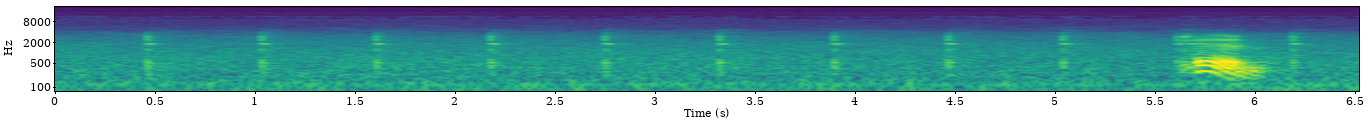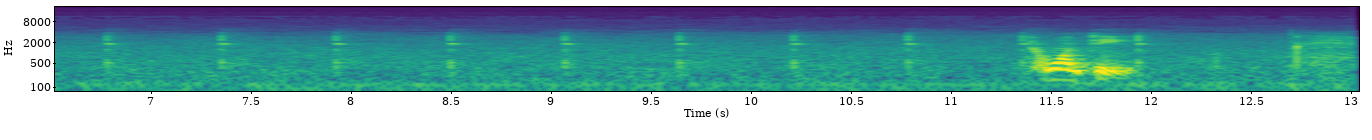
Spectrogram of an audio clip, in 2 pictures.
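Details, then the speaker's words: AED metronome pacing chest compressions at the proper rate during a CPR and AED training demonstration, after a shock was delivered: quiet regular clicks about twice a second with short bursts of sound between. "the AED is equipped with a metronome that's going to help us to perform those compressions at the proper rate"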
